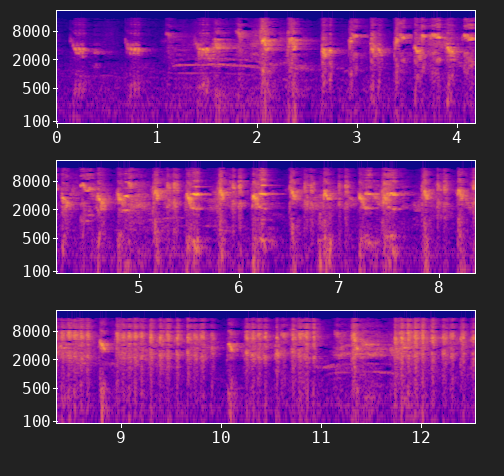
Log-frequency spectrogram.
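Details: Long-tailed shrike call played as a trapping lure: a loose run of dry, rasping notes about one and a half per second, growing denser and noisier toward the end.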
